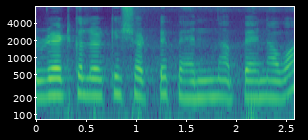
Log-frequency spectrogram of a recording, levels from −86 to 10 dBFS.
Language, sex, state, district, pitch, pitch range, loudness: Hindi, female, Jharkhand, Sahebganj, 210 Hz, 200-220 Hz, -20 LUFS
